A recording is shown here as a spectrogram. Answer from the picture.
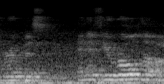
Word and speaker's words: Rupes: a couple of minutes here so it is pronounced Rufus in case you are wondering how to save him it is pronounced Rufus and if you roll the heart the Italian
